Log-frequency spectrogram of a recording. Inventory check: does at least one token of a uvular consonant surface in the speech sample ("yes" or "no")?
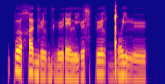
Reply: yes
